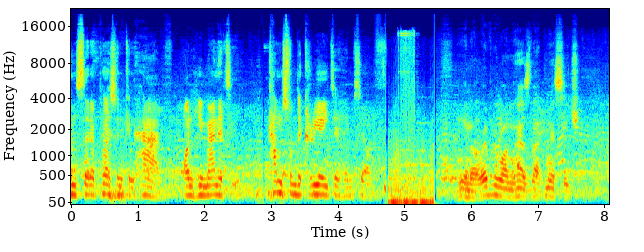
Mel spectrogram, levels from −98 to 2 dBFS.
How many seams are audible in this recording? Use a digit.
2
